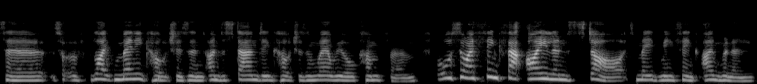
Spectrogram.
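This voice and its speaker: A woman's voice: mid-range voice, normal speed, few pauses, sharp tone, highs cut off. A woman who grew up in Hawaii, chatting casually as a guest, laughing often and restarting her sentences. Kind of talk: casual conversational storytelling.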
